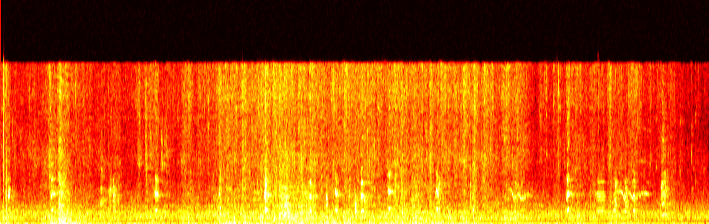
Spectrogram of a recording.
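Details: Helmeted guineafowl give scattered harsh, clucking chips over a low rumble of handling noise as someone attempts to catch them.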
